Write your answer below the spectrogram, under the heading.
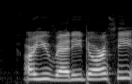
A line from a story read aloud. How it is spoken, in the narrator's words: asked the ruler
